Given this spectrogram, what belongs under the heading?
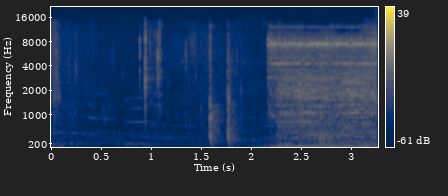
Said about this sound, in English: At home, Fran ignores his ringing phone.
